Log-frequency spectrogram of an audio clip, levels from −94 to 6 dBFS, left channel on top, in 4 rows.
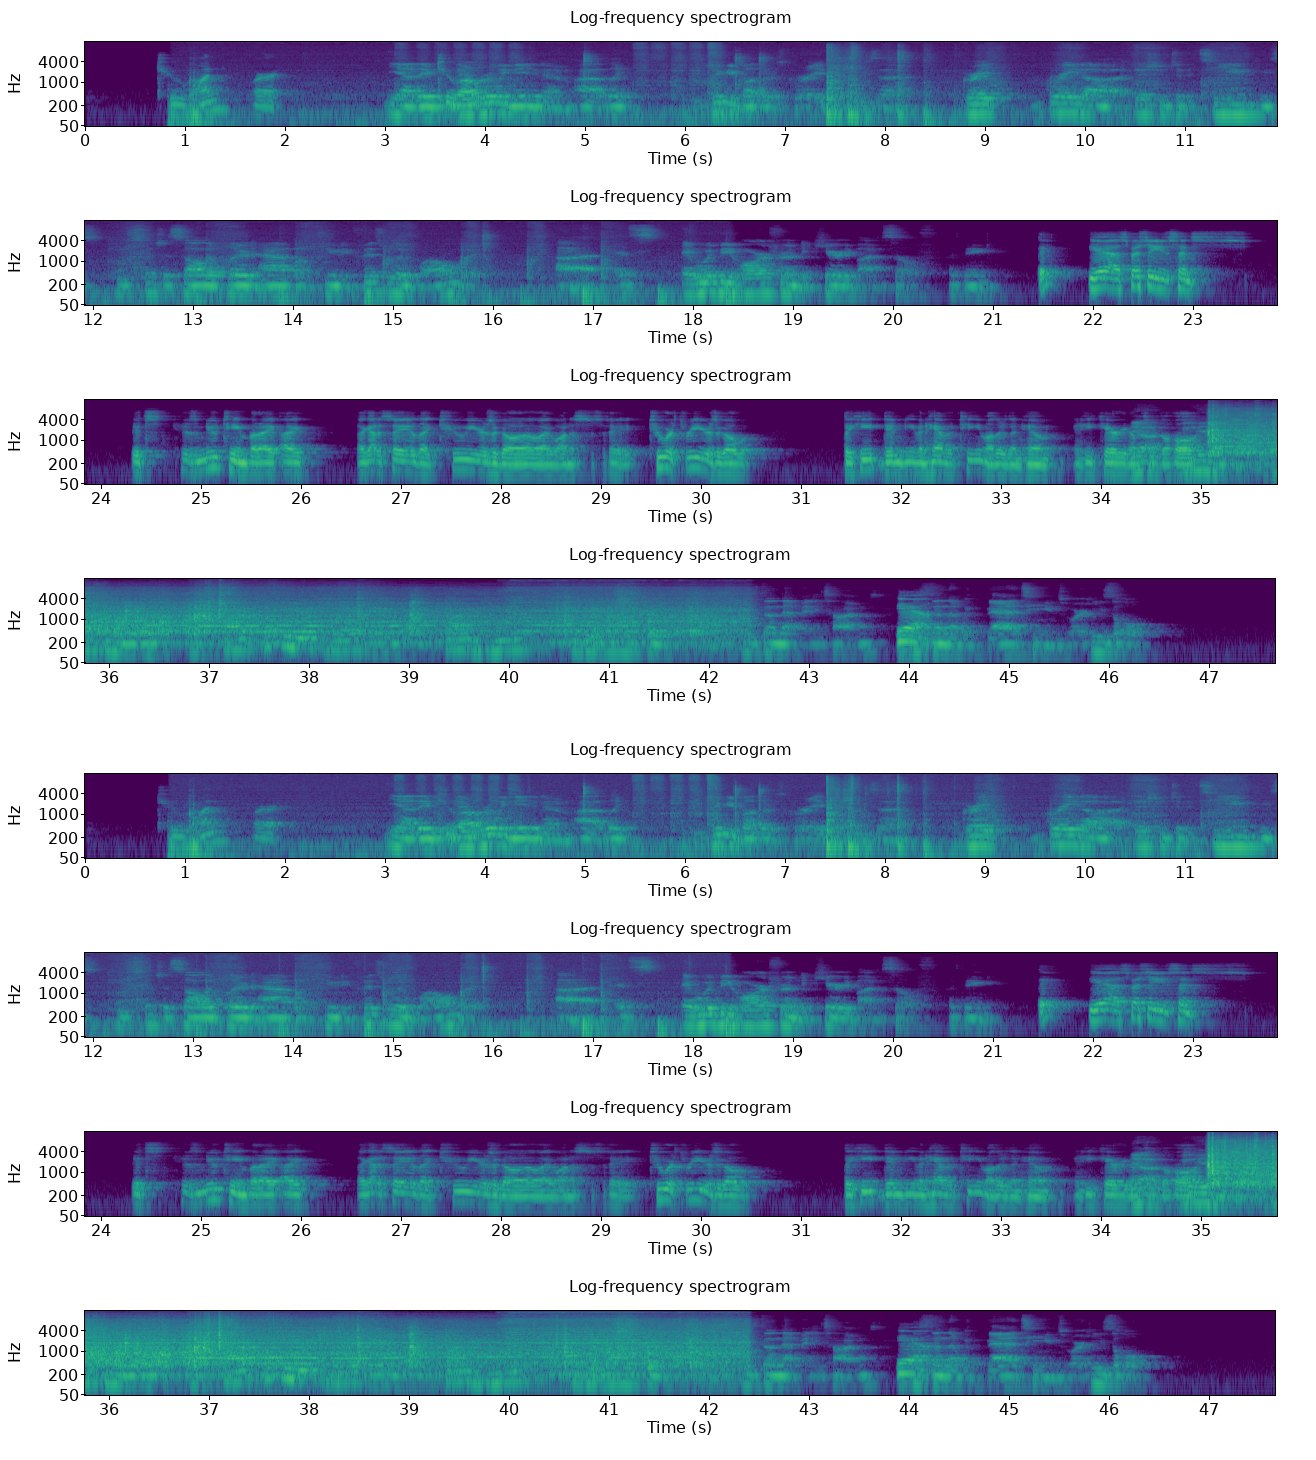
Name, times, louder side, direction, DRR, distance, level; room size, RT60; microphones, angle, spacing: voice 1, 0.7-1.9 3.6-4.0 21.4-21.6 22.0-23.5 24.3-26.0 26.6-30.5 31.4-35.0 43.9-44.3, left 3 dB, 40° left, 8 dB, 0.3 m, -33 dB
sound 1, 0.8-18.4, right 3 dB, 45° right, 0.8 m, -45 dB
voice 2, 3.0-5.5 6.0-8.2 8.7-9.1 9.4-15.9 16.6-20.2 20.6-20.9 34.3-40.2 40.6-43.6 44.0-46.3, right 1 dB, 10° right, -1 dB, 1.1 m, -38 dB
sound 2, 35.0-42.4, right 6 dB, 75° right, 0.5 m, -29 dB
7.1 x 3.3 x 4.9 m, 0.62 s
head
